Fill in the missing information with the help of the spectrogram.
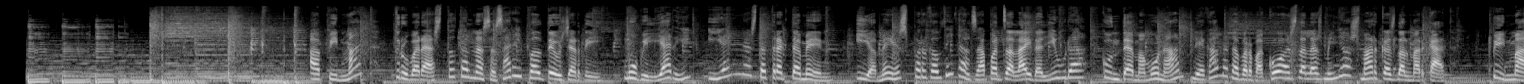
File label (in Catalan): PROMO JARDIN CATALAN; pinturas andalucia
